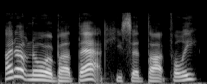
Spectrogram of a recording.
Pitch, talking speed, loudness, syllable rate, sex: 200 Hz, 230 wpm, -16 LUFS, 5.7 syllables/s, female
